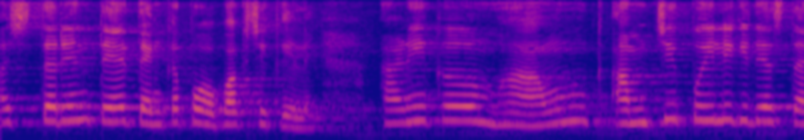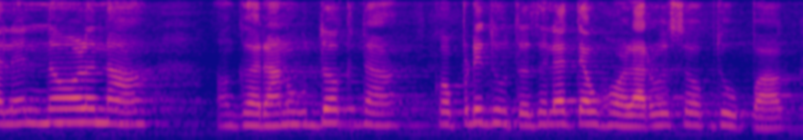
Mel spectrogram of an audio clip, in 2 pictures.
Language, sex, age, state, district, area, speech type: Goan Konkani, female, 45-60, Goa, Canacona, rural, spontaneous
